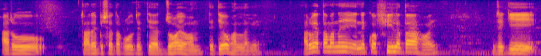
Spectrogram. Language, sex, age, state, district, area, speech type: Assamese, male, 30-45, Assam, Morigaon, rural, spontaneous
